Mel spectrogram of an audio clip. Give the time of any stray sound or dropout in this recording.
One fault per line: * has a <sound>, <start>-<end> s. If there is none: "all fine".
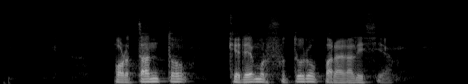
all fine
